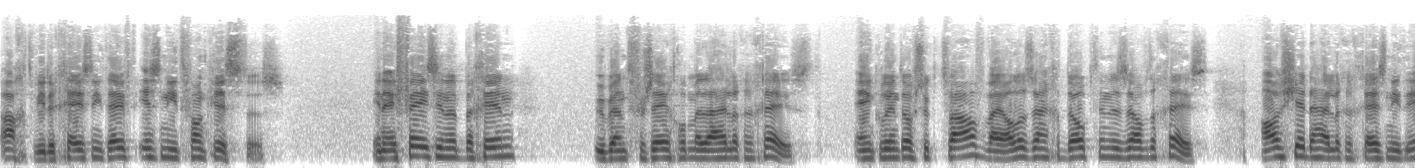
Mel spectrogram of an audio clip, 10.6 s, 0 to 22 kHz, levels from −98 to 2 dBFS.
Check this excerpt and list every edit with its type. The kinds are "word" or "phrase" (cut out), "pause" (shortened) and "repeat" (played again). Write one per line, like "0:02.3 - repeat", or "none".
none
